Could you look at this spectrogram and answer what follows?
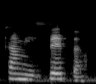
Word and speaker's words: camiseta: o Cómo se pronuncia se pronuncia camiseta haciendo énfasis en la sílaba s siguiente seriedad siguiente terminal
